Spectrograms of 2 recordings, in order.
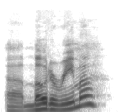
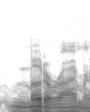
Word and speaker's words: Motorima: So we've got Jamie Motorima. – Yep. – Did I say it right? – That's correct. – I think back in the day I said the Motor Rhyme or something. That didn't sound right. Motorima.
